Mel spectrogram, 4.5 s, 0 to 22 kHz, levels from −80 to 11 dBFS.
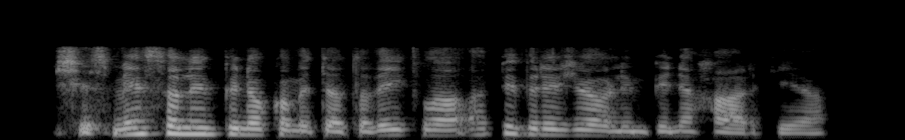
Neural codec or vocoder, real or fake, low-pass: none; real; 5.4 kHz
